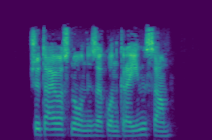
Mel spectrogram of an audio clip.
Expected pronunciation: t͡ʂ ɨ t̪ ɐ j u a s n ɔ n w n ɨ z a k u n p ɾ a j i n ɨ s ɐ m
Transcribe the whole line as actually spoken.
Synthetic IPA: t͡ʂ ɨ t̪ a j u a s n ɔ w n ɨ z a k ɔ n k ɾ a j i n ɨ s a m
